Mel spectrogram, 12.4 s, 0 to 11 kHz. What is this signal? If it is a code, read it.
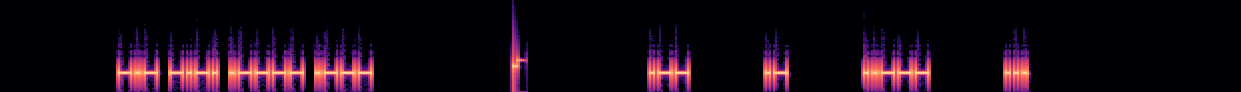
Morse code, heard as a keyed tone, about 27 wpm, spaced as for 14 wpm, 700 Hz. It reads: KC1J WA2S
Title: USA Call Signs - 4 Characters - 6x Character Spacing - 28wpm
